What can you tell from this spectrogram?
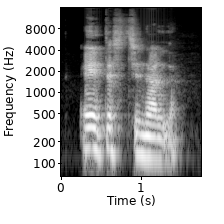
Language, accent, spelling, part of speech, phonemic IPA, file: French, Canada, intestinal, adjective, /ɛ̃.tɛs.ti.nal/, LL-Q150 (fra)-intestinal.wav
- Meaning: intestinal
